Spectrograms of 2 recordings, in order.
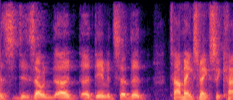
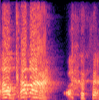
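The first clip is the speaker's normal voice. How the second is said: exasperated outburst, higher and louder; 12 semitones higher, 8 dB louder than usual. Retelling a TV scene's repeated question: imitating Judd Hirsch exasperated. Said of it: "Judd Hirsch's like".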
